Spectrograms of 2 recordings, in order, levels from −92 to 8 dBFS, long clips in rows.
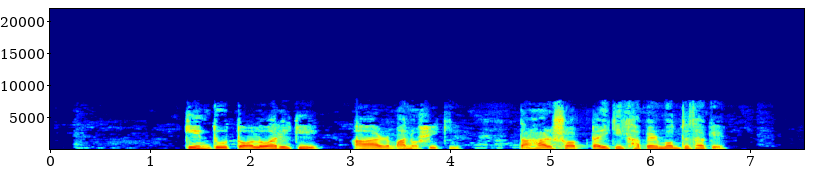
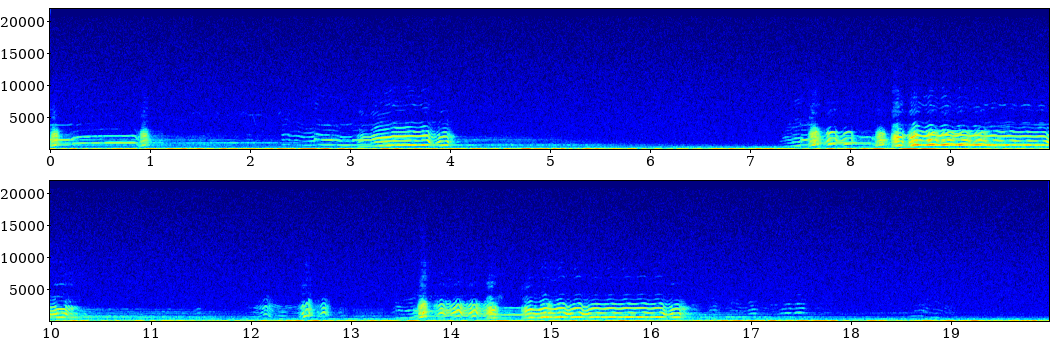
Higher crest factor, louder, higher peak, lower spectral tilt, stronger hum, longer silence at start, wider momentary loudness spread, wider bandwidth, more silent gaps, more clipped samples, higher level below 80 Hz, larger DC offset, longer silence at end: about the same, 18 dB vs 16 dB; first, -16 LUFS vs -30 LUFS; first, 0 dBFS vs -8 dBFS; first, -7 dB/octave vs -5.5 dB/octave; neither; first, 1.35 s vs 0 s; second, 12 LU vs 25 LU; first, 7.6 kHz vs 4 kHz; neither; neither; second, -58 dBFS vs -38 dBFS; neither; first, 0.8 s vs 0 s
